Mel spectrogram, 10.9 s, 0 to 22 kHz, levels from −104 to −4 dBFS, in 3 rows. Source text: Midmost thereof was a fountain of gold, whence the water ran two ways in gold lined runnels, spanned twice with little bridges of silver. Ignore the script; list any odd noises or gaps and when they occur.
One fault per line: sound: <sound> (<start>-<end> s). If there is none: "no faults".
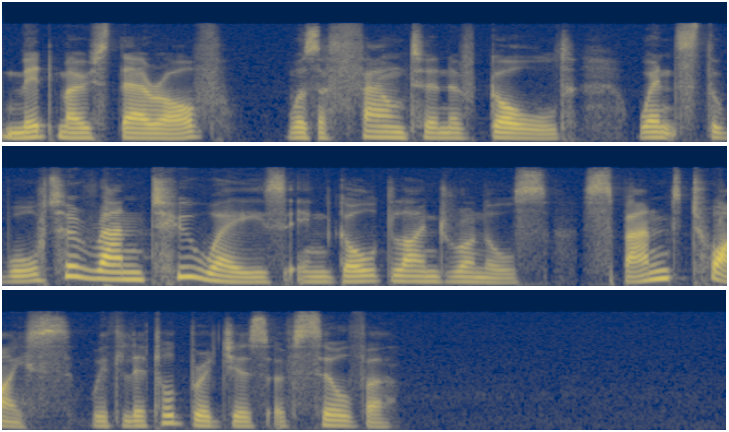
no faults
